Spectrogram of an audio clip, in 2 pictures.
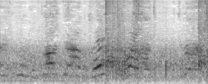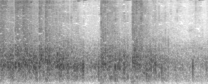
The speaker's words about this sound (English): Shots fired.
